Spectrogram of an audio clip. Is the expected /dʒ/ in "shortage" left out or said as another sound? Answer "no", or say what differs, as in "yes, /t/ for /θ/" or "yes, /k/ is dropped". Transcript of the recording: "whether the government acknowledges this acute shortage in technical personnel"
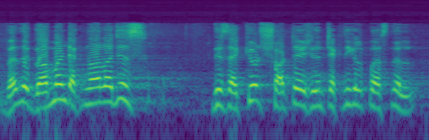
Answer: no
